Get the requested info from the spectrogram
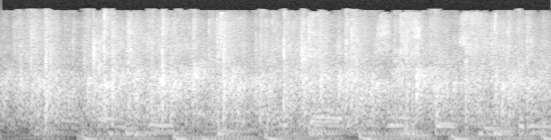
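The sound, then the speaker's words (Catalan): Steady, dense applause dedicated to a radio show's listeners, many hands clapping continuously at an even loudness for a few seconds, with a faint low murmur of voices or music underneath. “Aquest aplaudiment és per vosaltres, que cada dia en som més, i també a les xarxes veiem que cada dia en seguiu més persones.”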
